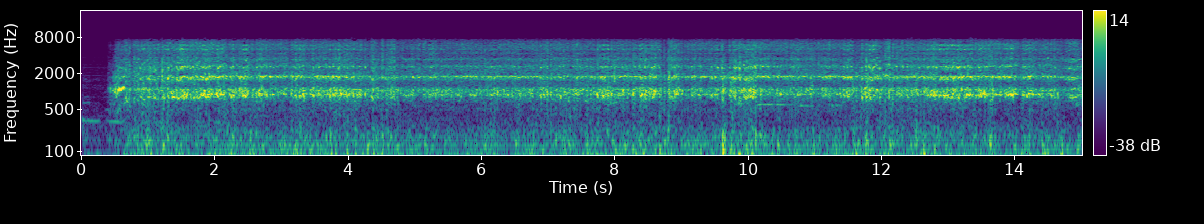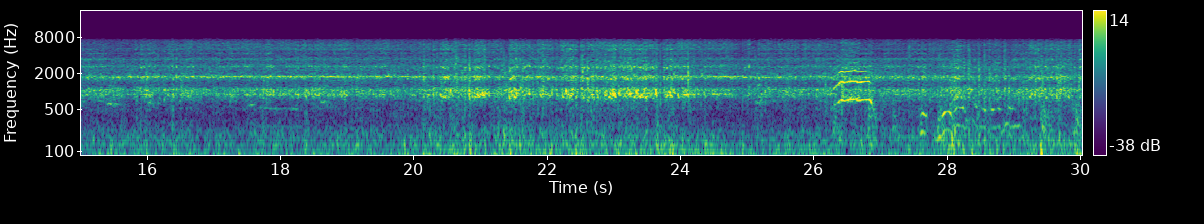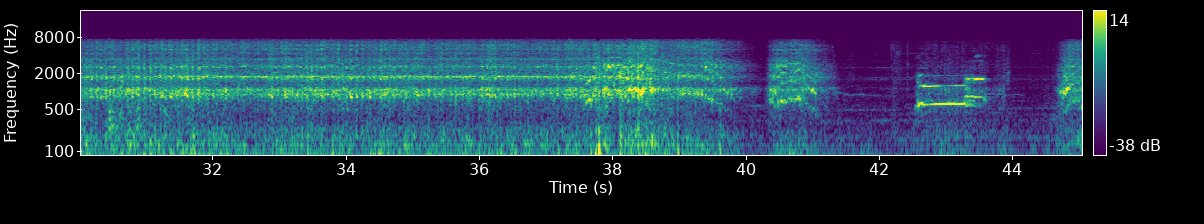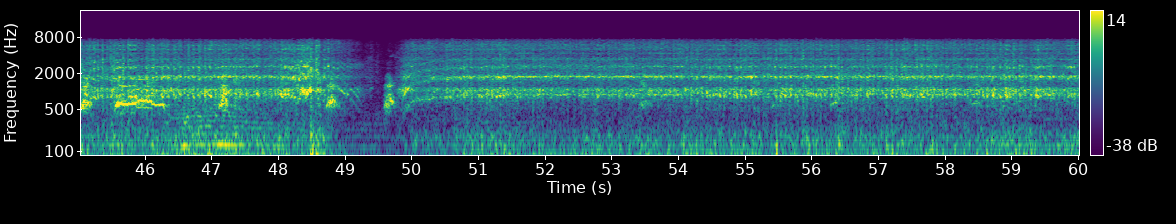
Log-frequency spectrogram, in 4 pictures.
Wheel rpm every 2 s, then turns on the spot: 70, 220, 230, 230, 240, 230, 230, 230, 230, 230, 230, 220, 230, 230, 230, 230, 240, 230, 230, 240, 80, 20, 40, 210, 170, 130, 230, 230, 230, 230.
42-44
